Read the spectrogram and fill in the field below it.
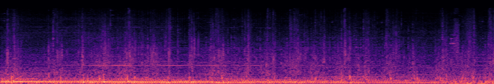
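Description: Heavy boots thud in steady footsteps on a hard floor.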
